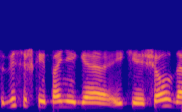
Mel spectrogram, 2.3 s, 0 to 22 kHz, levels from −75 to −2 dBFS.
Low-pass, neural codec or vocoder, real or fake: 3.6 kHz; none; real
